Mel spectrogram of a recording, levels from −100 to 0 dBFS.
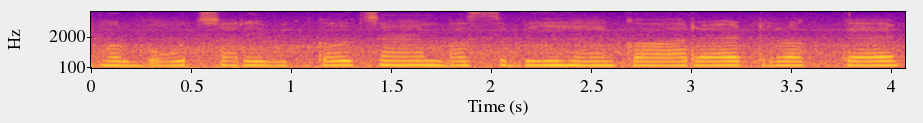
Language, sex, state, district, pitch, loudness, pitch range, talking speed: Hindi, female, Punjab, Fazilka, 215 Hz, -15 LUFS, 210-220 Hz, 175 wpm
